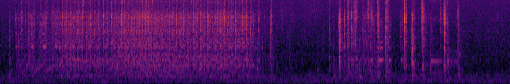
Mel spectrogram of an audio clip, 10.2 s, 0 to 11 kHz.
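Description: Bernina B 590 sewing machine stitching a seam at speed. It picks up over the first second, runs evenly for about five seconds, then stops. A few seconds later comes a cluster of sharp clicks and taps.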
